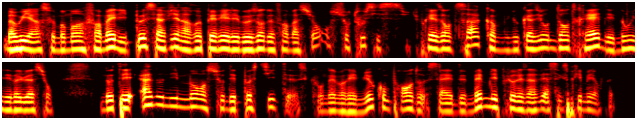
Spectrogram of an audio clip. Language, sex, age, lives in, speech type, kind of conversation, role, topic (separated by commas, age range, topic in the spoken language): French, male, 20-24, France, read, expert-assistant, expert, Quelles astuces pour intégrer les outils numériques en classe quand certains collègues sont sceptiques ?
